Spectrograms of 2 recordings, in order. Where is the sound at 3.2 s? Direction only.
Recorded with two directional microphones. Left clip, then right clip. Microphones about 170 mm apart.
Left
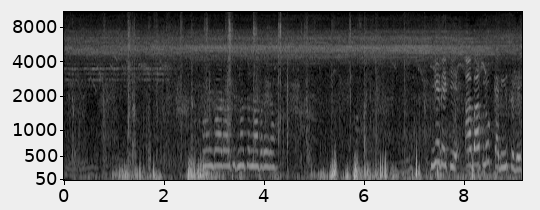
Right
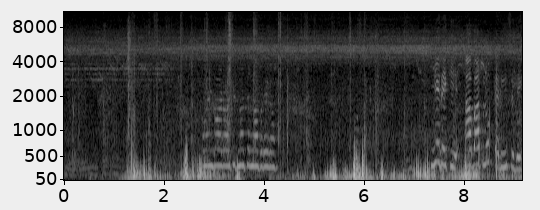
15° right (ahead or behind).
